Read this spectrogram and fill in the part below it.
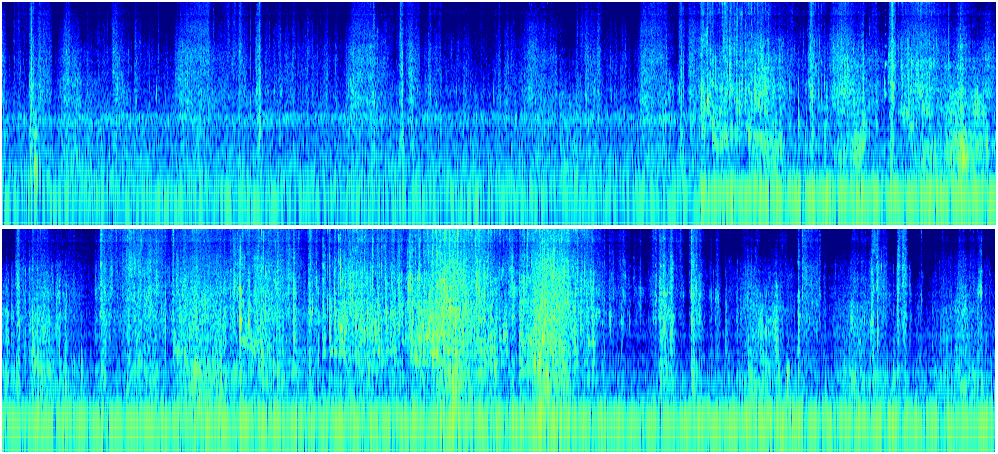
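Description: Soap suds crackle and pop softly.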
